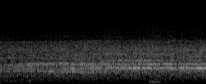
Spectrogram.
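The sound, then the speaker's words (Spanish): Steady audience applause, a dense, even wash of many hands clapping at a constant moderate level throughout, with no voices standing out over it. “Vamos, si vas a aplaudir, aplaude bien.”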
